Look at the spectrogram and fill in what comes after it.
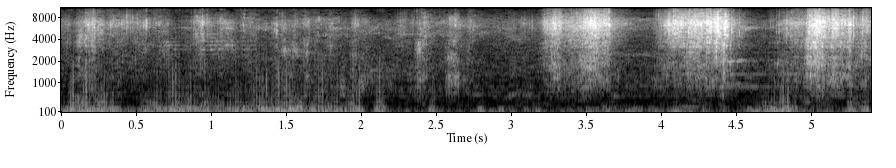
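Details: Baby monkey named Barbi crying loudly in fear: three harsh, high-pitched screeching bursts in quick succession near the end, each about half a second long, over a steady low rumble of background noise.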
